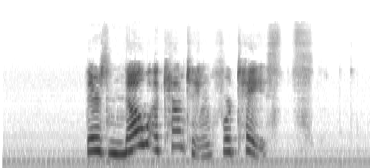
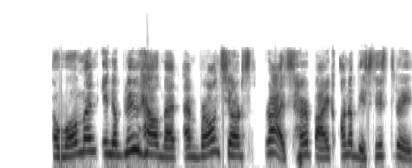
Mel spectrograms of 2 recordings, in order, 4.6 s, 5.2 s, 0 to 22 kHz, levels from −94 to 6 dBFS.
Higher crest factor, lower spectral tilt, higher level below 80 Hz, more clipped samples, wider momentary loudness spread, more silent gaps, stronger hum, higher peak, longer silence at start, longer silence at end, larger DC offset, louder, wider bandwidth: first, 22 dB vs 14 dB; about the same, -3.5 dB/octave vs -3.5 dB/octave; second, -68 dBFS vs -56 dBFS; neither; first, 15 LU vs 7 LU; second, none vs 3.24-3.28 s; first, 60 Hz at -65 dBFS vs none; second, -8 dBFS vs 0 dBFS; first, 1.1 s vs 0.65 s; first, 0.8 s vs 0 s; neither; second, -26 LUFS vs -15 LUFS; first, 12 kHz vs 7.6 kHz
